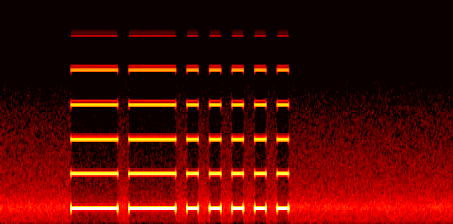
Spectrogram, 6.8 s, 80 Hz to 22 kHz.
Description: Beep code, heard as beeps from a small speaker, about 1700 Hz. 2 long, 5 short.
